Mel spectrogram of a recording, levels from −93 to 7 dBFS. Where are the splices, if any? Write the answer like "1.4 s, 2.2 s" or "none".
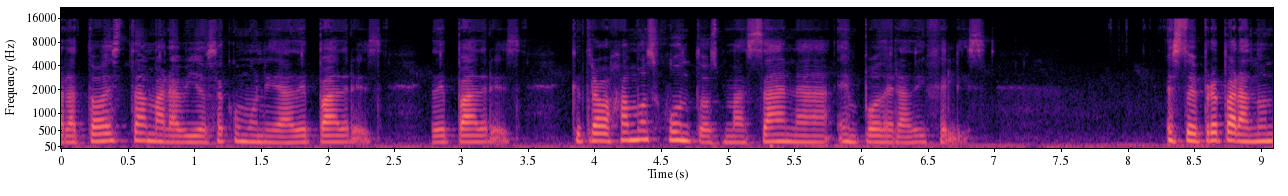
2.8 s, 5.0 s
